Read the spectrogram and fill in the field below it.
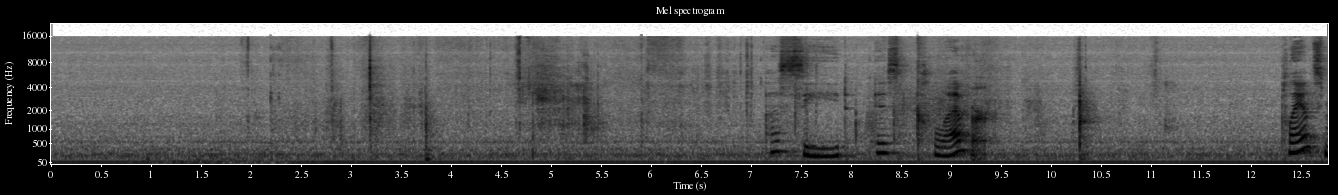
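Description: A paper page turns.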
